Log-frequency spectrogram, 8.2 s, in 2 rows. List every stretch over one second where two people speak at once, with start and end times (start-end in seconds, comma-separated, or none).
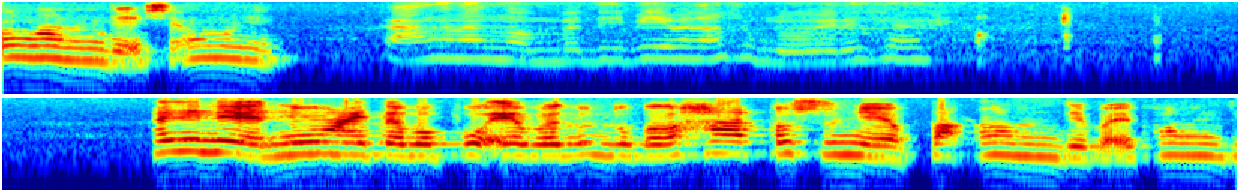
none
